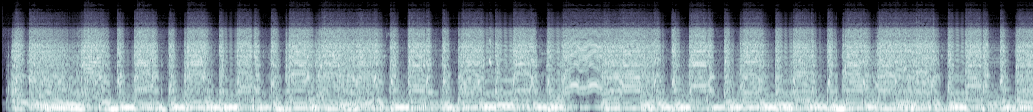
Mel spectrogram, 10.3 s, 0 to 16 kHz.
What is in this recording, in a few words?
Wing 800 Int PB Heavy Lead; Mooer GTRS Guitars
